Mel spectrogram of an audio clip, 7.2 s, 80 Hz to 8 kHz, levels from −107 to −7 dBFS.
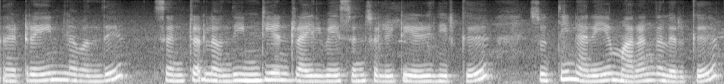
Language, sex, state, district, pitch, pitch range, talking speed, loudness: Tamil, female, Tamil Nadu, Chennai, 205 Hz, 195-225 Hz, 100 wpm, -13 LUFS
